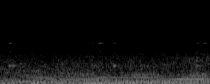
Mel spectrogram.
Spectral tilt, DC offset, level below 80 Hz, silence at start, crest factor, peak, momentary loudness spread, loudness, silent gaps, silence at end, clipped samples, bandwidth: -10.5 dB/octave; under 0.1%; -48 dBFS; 0 s; 12 dB; -28 dBFS; 3 LU; -44 LUFS; none; 0 s; under 0.1%; 4.9 kHz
